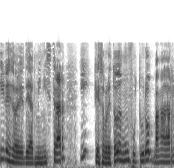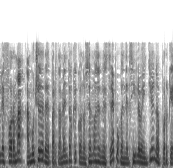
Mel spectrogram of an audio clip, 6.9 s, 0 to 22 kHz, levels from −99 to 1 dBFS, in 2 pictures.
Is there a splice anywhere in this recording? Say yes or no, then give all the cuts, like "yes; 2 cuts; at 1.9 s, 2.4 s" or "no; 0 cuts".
no; 0 cuts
